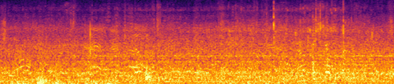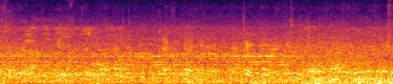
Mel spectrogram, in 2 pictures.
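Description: A crowd of men talks and shouts outdoors.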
